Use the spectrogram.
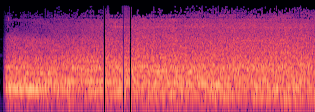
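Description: A Beovoz suburban commuter train of Belgrade, Serbia pulls in to a platform in the brightly lit cutting of the future Beograd Centar railway station, in a steady, loud roar of engine and wheel noise with no voices. Two brief breaks interrupt the sound partway through.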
